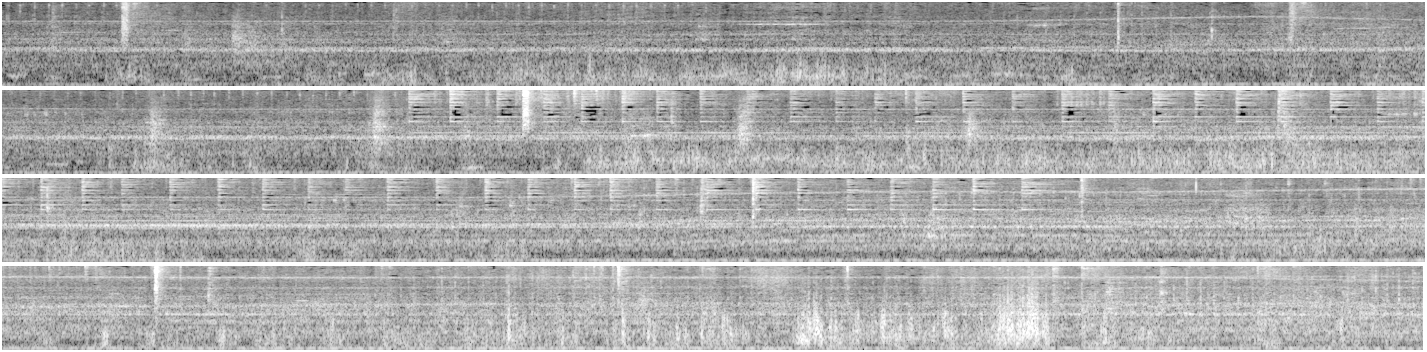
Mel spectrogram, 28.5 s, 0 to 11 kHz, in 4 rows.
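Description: A consist of EMD SD40-series diesel locomotives rolling slowly past, their engines running with a steady deep rumble and a steady whine. Loudness rises gently as the units come by, and a couple of sharp metallic clanks come near the end.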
